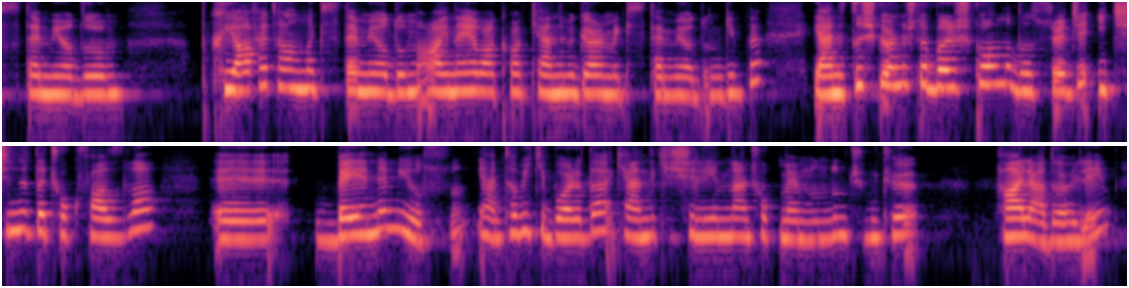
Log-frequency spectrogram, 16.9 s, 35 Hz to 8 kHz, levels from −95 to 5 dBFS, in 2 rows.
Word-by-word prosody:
istemiyordum. 230 -1 -1 0.6
Kıyafet 270 +4 +3
almak 275 -2 +1
istemiyordum, 250 -3 0
aynaya 250 +1 +2
bakmak, 250 -1 -3
kendimi 235 -1 +2
görmek 230 -1 0
istemiyordum 220 -2 -5
gibi. 235 +11 -4 0.4
Yani, 230 0 +6
dış 310 -1 +4
görünüşle 320 -1 +3
barışık 290 +2 +5
olmadığın 335 -6 +2
sürece 245 0 -1
içini 290 +3 -2
de 290 - +6
çok 260 -3 -7
fazla, 250 +8 -2 0.5
eee, 220 0 -2 0.3
beğenemiyorsun. 245 +1 0
Yani, 235 -3 -4
tabii 275 +3 -3
ki 270 -4 -5
bu 240 - +1
arada 235 +6 -1
kendi 240 -3 -2
kişiliğimden 240 0 -3
çok 245 +1 -9
memnundum 220 +2 -5
çünkü 245 +3 -4 0.6
hâlâ 240 -4 +4
da 200 -1 -2
öyleyim, 265 +10 -4
245 Hz, 125 wpm, -23 LUFS, 230-270 Hz, 0.6 s, Yani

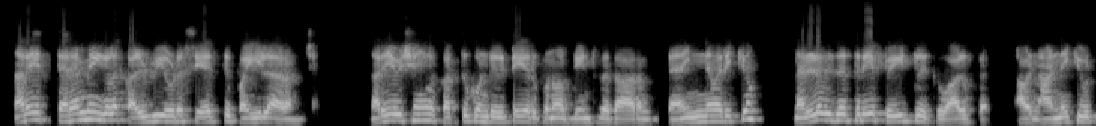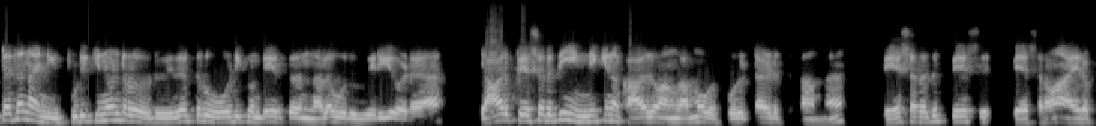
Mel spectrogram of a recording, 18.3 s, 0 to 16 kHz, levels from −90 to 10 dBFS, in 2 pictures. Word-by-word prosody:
நிறையா 205 +1 +3 0.2
திறமைகளை 195 +2 +3
கல்வியோடு 160 +3 +1
சேர்த்து 150 +3 0
பயில 130 +3 +2
ஆரம்பிச்சேன். 110 -1 -5 0.4
நிறைய 165 +3 +3
விஷயங்களை 185 0 +1
கத்துக்கொண்டுகிட்டே 150 0 0
இருக்கணும் 130 -2 -1
அப்படின்றத 125 0 -1
ஆரம்பிச்சுட்டேன். 110 -1 -1
இன்ன 150 +2 +1
வரைக்கும் 160 +9 0 0.3
நல்ல 150 +8 +3
விதத்திலேயே 185 +1 +1
போயிட்டு 165 +1 +1
இருக்கு 145 -7 -3
வாழ்க்கை. 120 0 -1 0.4
நா - - -1
அன்னைக்கு 140 +5 0
விட்டத 190 +8 0
நான் 190 -5 +3
இன்னைக்கு 130 -3 -1
பிடிக்கணுன்ற 175 +5 0
ஒரு 130 0 -2
விதத்தில 160 +4 0
ஓடிக்கொண்டே 150 0 0
இருக்கிறதுனால, 130 -5 0
ஒரு 125 - -1
வெறியோட 130 0 +1 0.6
யார் 185 - +2
பேசுறதையும் 180 +2 +2
இன்னைக்கு 160 +4 +1
நான் 165 - -1
காதுல 140 +2 +2
வாங்காம, 125 +3 +1
ஒரு 125 - -4
பொருட்டா 130 +2 0
எடுத்துக்காம 110 -3 -4 0.4
பேசுறது 145 +5 0
பேசு 155 -1 -1 0.3
பேசுறவன் 120 +2 +1
1000 120 0 0
145 Hz, 145 wpm, -22 LUFS, 130-170 Hz, 0.6 s, நிறையா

